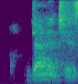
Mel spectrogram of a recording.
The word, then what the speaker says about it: Dunwich: Dunwich is not how I would have said that word.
